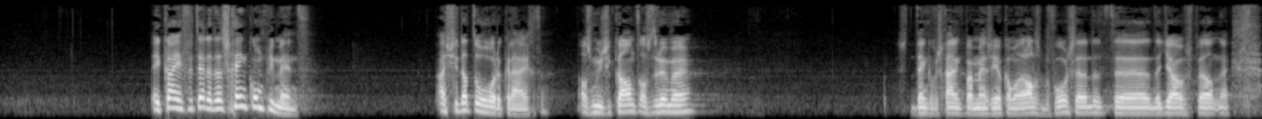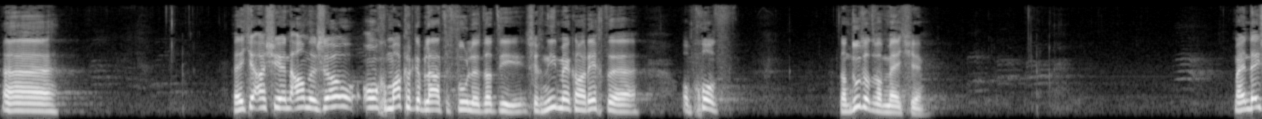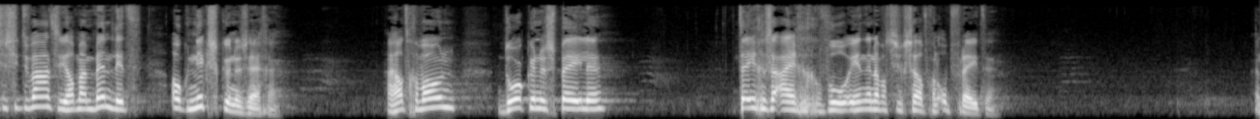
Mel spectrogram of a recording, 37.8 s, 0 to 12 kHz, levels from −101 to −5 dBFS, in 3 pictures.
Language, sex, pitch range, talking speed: Dutch, male, 145-215 Hz, 145 wpm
